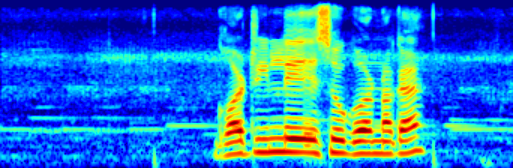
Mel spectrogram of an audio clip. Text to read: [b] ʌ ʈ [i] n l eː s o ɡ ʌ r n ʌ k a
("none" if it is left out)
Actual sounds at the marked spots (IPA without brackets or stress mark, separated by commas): ɡ, i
